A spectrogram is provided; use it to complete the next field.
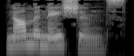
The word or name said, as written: nomination's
